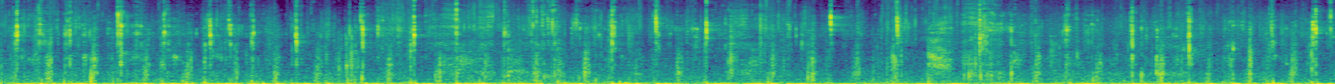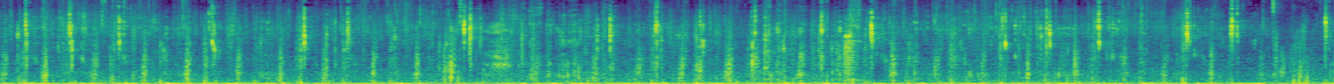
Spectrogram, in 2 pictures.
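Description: Gloved fingers crack and pull apart shells with sharp clicks.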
